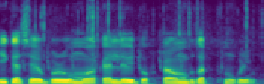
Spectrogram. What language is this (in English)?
Assamese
